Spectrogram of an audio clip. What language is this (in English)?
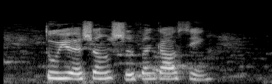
Chinese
